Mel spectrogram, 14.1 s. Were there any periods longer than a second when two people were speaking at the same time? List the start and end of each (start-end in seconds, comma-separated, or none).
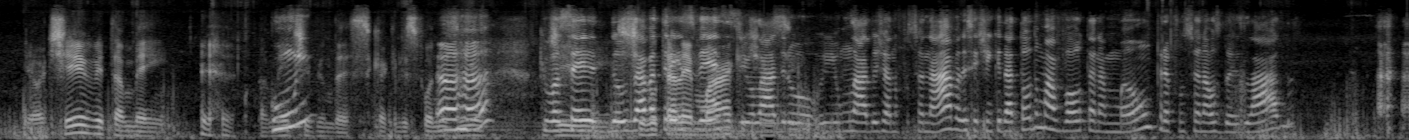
5.5-8.1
